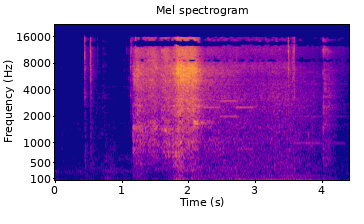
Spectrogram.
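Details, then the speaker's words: Ford Fiesta Titanium 1.4 salvage rebuild, starting: sharp high scratching screech for about a second while cranking, then engine catches; starter motor screech on cranking, starter starting to fail. "did you hear that it's like a screeching scratching well those that you know those of you know in the know that is the starter motor"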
